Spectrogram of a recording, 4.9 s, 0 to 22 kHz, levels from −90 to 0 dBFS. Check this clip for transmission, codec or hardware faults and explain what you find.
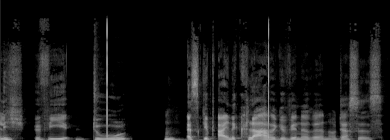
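One fault appears twice in this speech clip. At 1.33 s and 3.35 s, a file header is played as audio. Leftover header bytes decode as samples, producing a sharp, loud click.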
